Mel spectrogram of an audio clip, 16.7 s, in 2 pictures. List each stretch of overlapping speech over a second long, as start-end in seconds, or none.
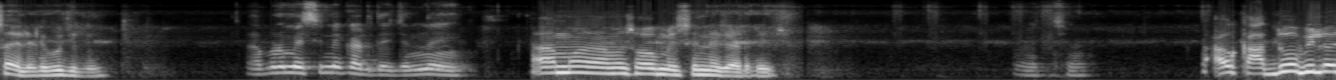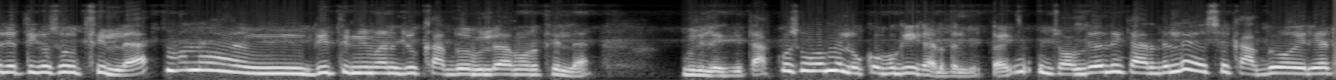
none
